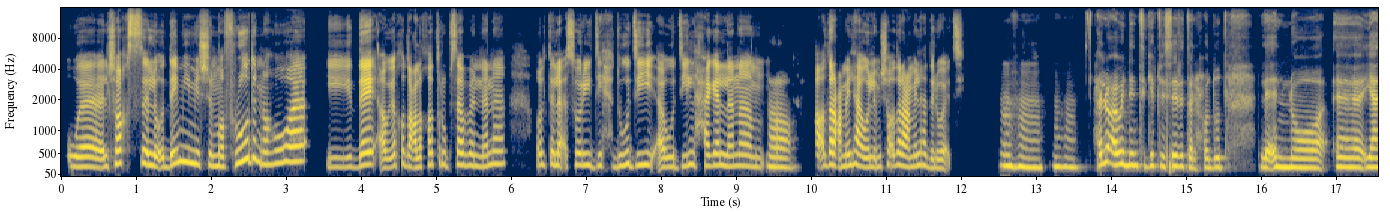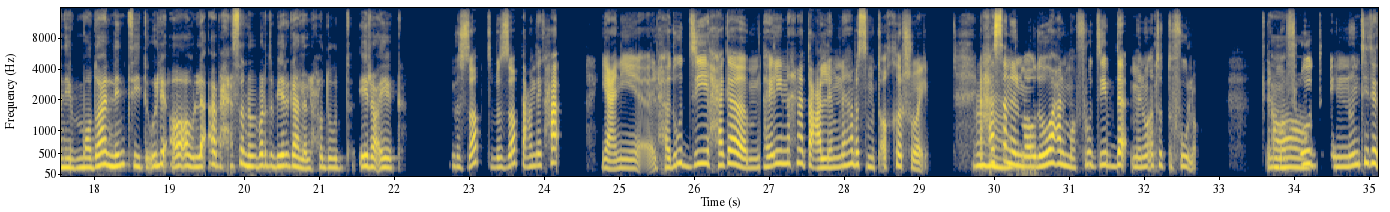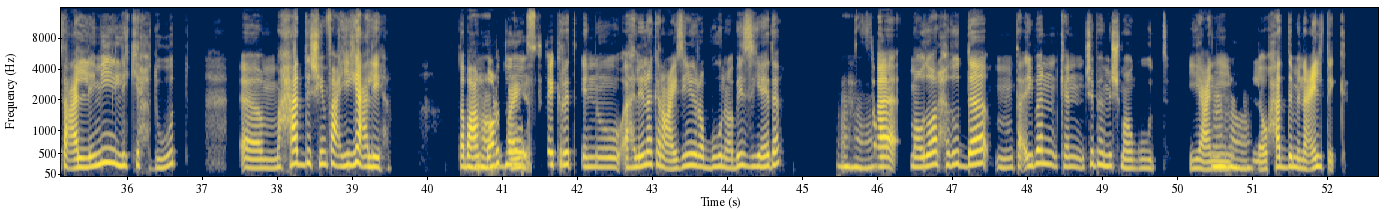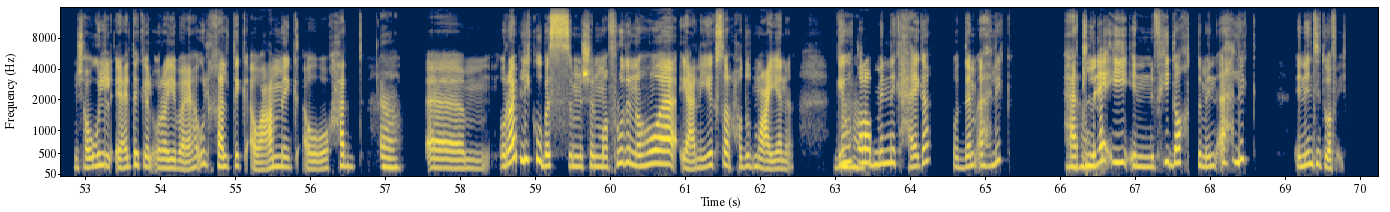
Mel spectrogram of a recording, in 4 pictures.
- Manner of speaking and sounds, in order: in English: "sorry"; other background noise
- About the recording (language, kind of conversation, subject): Arabic, podcast, إزاي بتعرف إمتى تقول أيوه وإمتى تقول لأ؟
